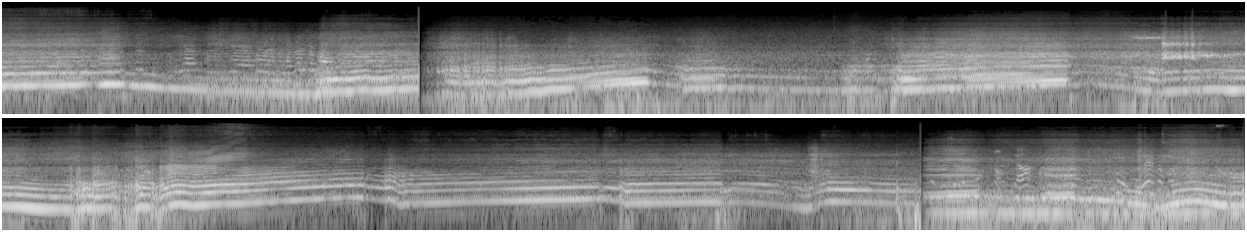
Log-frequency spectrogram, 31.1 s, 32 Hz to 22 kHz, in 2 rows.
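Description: Volvo 240 rally cars' engines revving hard, pitch climbing and dropping again and again through gear changes and lifts, as the cars pass one after another, with some tyre squeal as they slide through the corners.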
